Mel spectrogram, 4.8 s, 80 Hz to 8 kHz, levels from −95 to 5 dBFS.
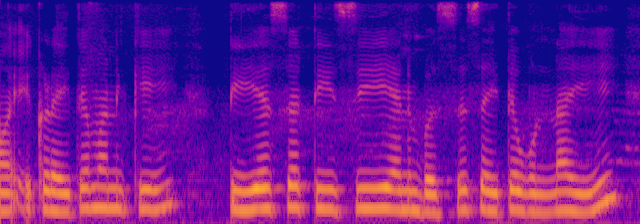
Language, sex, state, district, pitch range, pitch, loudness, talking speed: Telugu, female, Andhra Pradesh, Visakhapatnam, 205-230 Hz, 220 Hz, -27 LUFS, 110 wpm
